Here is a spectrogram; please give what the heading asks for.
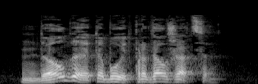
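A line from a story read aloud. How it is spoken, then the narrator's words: Grumbling. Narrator (Russian): проворчал Росс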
